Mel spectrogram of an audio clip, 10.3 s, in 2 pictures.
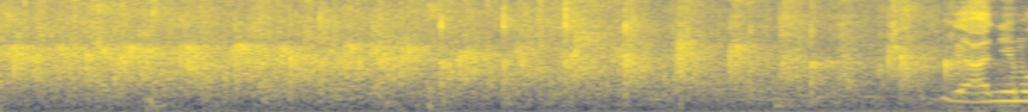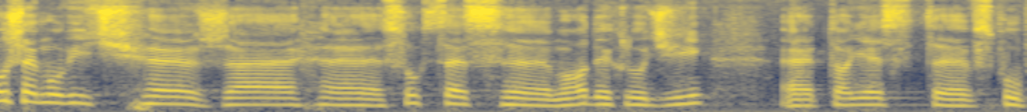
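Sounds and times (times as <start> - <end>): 
audience applause: 0.0 - 5.1
speech: 4.8 - 10.2.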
